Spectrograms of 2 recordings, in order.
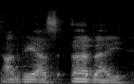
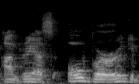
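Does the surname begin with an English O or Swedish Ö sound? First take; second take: Swedish Ö; English O. First: The surname begins with a Swedish Ö vowel. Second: The surname begins with an English-style O vowel. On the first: This is the name's native pronunciation. The speaker calls it right. "the correct pronunciation" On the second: This is how many English speakers say it. The speaker calls it wrong. "some of you are saying"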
